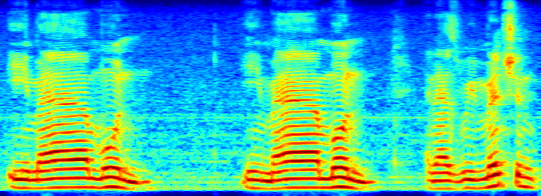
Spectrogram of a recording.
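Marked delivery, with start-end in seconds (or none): 0.1-1.1 "imamun" with the case ending un fully sounded. Shown as a demonstration. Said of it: "so that would be". 1.8-2.8 "imamun" with the case ending un fully sounded. Shown as a demonstration. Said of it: "so that would be".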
